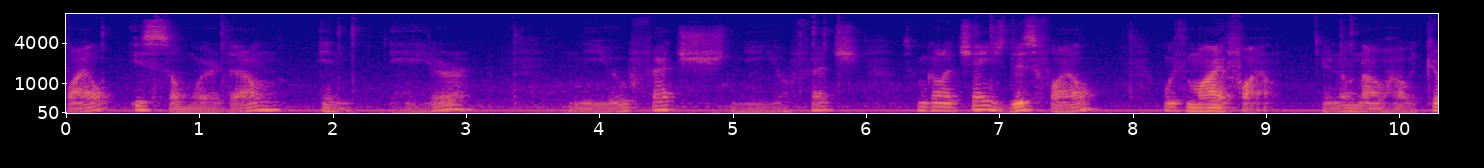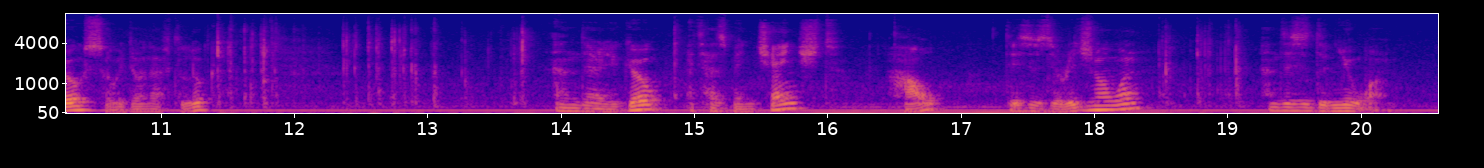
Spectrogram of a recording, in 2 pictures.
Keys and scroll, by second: 11.5-13.2 typing, 13.6 Return, 18.9 ctrl+alt+t.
